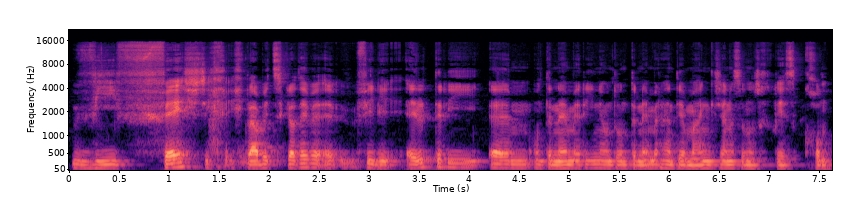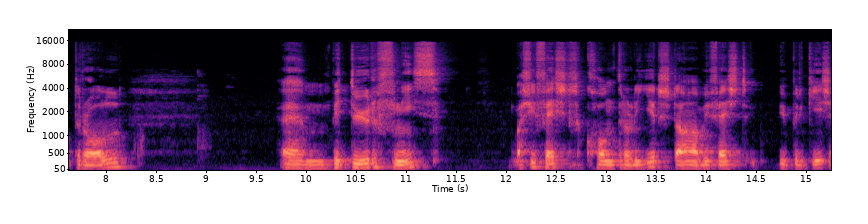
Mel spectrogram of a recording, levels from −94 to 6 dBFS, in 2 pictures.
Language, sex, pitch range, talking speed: German, male, 95-110 Hz, 115 wpm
